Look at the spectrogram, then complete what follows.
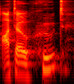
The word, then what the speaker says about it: Otto Hutt: so this is the auto Hut or Auto hoot that's how they pronounce it design 03 I have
